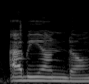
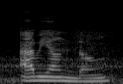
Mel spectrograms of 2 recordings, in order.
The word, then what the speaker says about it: abion ndung: So I'm hungry is abiondong.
